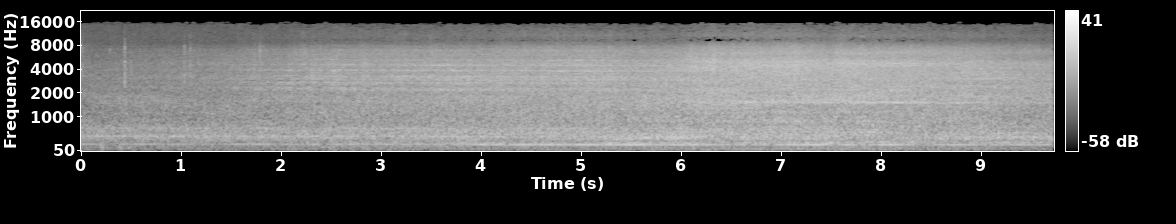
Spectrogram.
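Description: CityElefant double-deck electric multiple unit passing over a level crossing: the train noise grows louder, peaks about six to eight seconds in, then begins to fade, with a brief high whine at its loudest. A steady low tone from the crossing's electronic warning bells sounds throughout.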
